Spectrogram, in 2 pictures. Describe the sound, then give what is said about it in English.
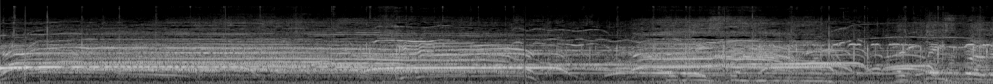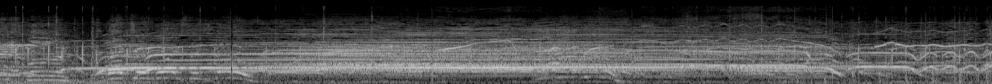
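A large crowd cheers and applauds loudly and steadily for about twenty seconds, many voices whooping and shouting over a dense wash of sound, with a brief dip near the middle. “Folks, I would hope that you could stand up and give this man, this humble, beautiful soul, the servant of Calgary, the servant of God, a much, much bigger round of applause, please.”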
